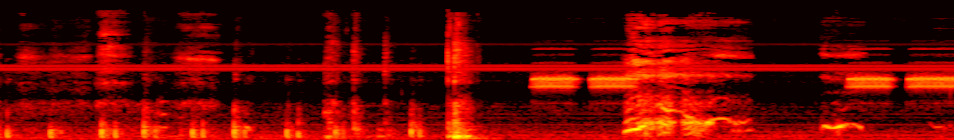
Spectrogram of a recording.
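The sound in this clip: A telephone rings in a few bursts of bright, high electronic trilling, pausing between them, after a stretch of voices and scattered knocks and thuds, including one loud hit.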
